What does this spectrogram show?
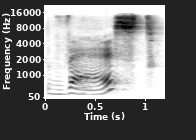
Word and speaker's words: vézt: modero there's another verb vest we spell it with zet we pronounce it with s vest means to take something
